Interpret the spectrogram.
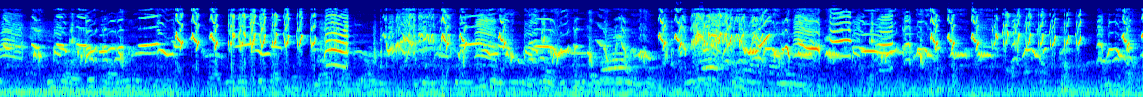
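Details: Sustained emotional 'gacor' singing by an Oriental magpie-robin, played to get an idle bird singing: almost continuous rapid trills, rattles and high ringing whistles in long dense phrases.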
